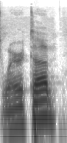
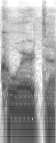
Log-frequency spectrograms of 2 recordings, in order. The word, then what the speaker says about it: Ceuta: If Spain, as you're saying, Nate, too, still claims this place, Ceuta, which I'm glad for all the Marines out there, it's not Cuerta, it's Ceuta.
